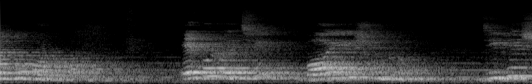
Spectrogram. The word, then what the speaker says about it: বাংলা: কিন্তু যখন আমরা এটি উচ্চারণ করব তখন এটি ও এর মতো উচ্চারিত হবে।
